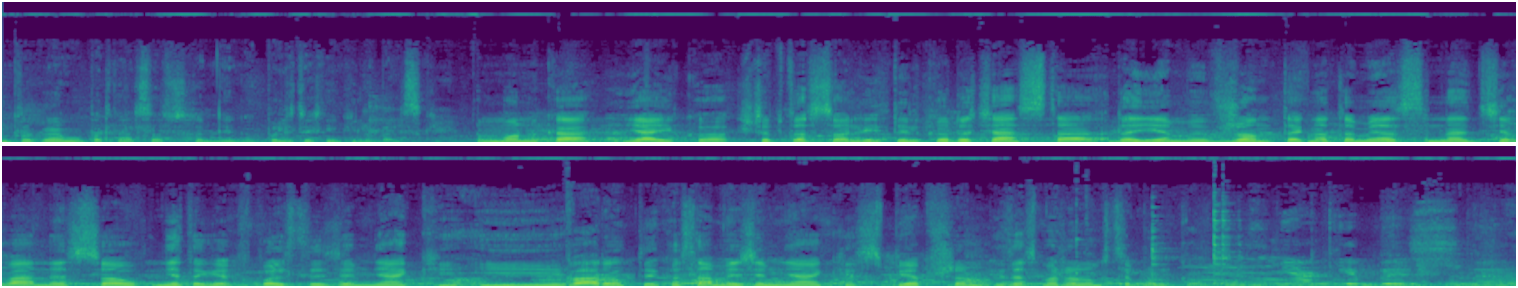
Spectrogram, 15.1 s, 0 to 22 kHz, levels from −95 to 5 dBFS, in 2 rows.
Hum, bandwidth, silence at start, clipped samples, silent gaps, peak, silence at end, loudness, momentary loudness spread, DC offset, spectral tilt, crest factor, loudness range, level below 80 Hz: none; over 20 kHz; 0 s; under 0.1%; none; -8 dBFS; 0 s; -25 LUFS; 10 LU; under 0.1%; -5.5 dB/octave; 16 dB; 3 LU; -50 dBFS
